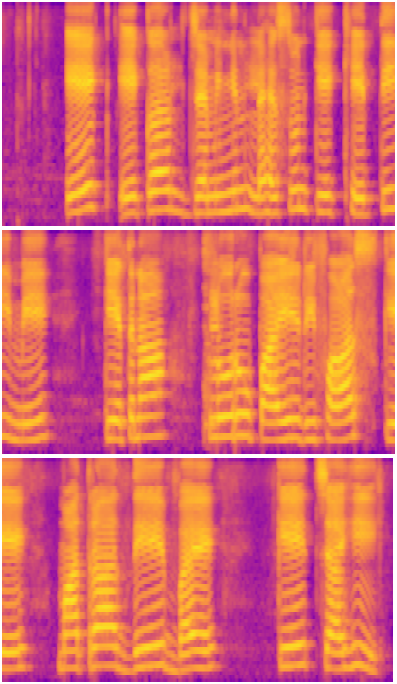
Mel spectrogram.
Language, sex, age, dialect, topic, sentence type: Maithili, female, 25-30, Bajjika, agriculture, question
